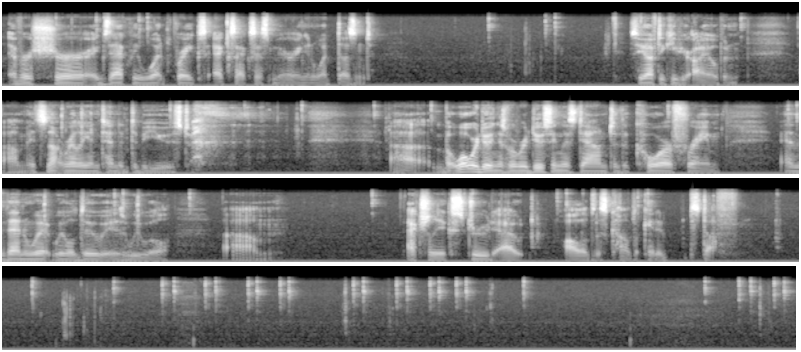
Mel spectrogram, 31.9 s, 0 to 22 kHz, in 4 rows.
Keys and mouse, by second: 1.8 middle click, 2.4 KP_3, 8.8 a, 9.2 b, 10.8 b, 12.2 b, 21.0 a.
